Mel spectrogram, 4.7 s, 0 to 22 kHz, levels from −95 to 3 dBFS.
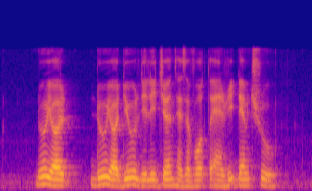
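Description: No technical faults can be heard anywhere in this recording.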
